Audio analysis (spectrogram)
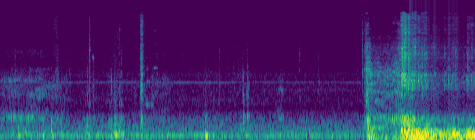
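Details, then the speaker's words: Carburetor high idle being adjusted on the "Dirtball" engine by backing out the idle screw; distributor advance checked and works, choke suspected: quiet, then engine catches and settles into a fast, loud, steady high idle. "here is a screw by backing this screw out do you adjust the high idle"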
